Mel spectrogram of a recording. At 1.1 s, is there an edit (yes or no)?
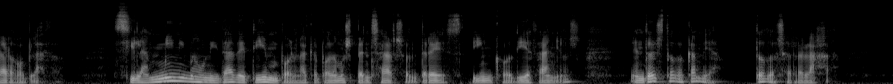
no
